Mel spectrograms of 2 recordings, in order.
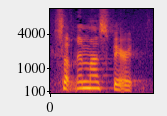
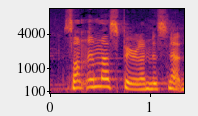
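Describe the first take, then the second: First: "my" stressed, the phrase set apart and falling. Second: Quick restatement. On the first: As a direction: weigh the word "my" and let the phrase land. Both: Shown as a demonstration.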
